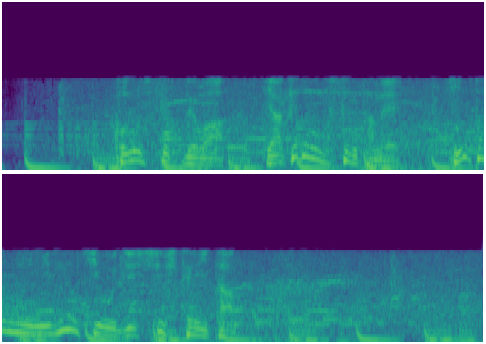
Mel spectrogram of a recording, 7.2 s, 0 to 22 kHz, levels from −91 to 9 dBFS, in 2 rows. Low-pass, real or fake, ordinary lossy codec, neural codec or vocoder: 7.2 kHz; real; AAC, 16 kbps; none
